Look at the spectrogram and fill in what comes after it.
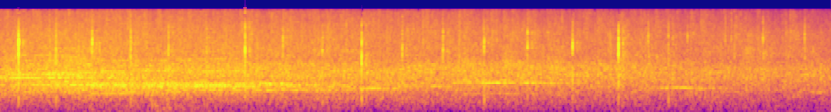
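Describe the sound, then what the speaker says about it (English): Concert audience applauding a choir performer at an evening choral gala, a steady dense wash of many hands clapping throughout, fairly loud and even, gradually easing slightly toward the end. "Another round of applause, please, for Estella"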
